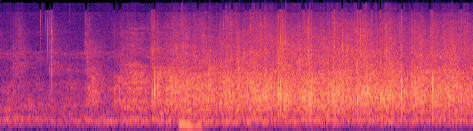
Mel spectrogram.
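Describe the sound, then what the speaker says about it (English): Applause from a conference audience at an early childhood care and education event, starting with scattered claps and swelling into steady, full clapping from a large crowd that continues to the end. "I'm not sure what you're clapping about"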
